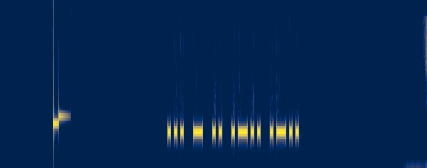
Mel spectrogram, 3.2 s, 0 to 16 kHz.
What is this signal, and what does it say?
Morse code, heard as a keyed tone, about 52 wpm, 700 Hz. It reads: STILL
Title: Sentences from Top 300 Words - New Word Drill - 50wpm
